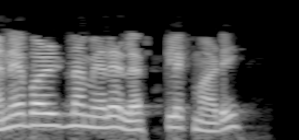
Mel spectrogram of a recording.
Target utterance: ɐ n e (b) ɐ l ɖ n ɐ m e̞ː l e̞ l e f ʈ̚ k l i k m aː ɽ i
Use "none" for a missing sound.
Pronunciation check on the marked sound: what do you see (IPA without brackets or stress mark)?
b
